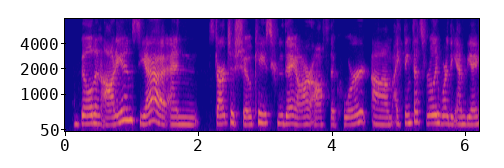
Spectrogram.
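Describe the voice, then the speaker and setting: Medium-pitched woman's voice, fairly even in intonation, at a moderate pace over a quiet background. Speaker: sports tech marketing manager. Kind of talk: panel webinar discussion.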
